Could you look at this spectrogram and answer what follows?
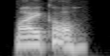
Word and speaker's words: Michael: By the way, how do you pronounce your name? Michael.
